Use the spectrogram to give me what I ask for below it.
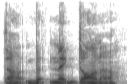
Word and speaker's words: McDonagh: That was How do you say his name? I say Martin McDonough. McDonough. But I could be wrong.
